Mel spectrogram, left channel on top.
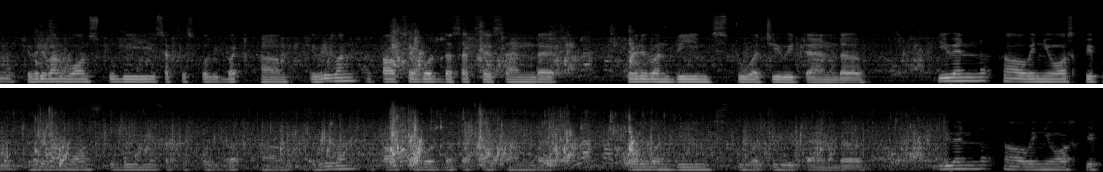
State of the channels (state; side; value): normal; both; correlation 0.40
